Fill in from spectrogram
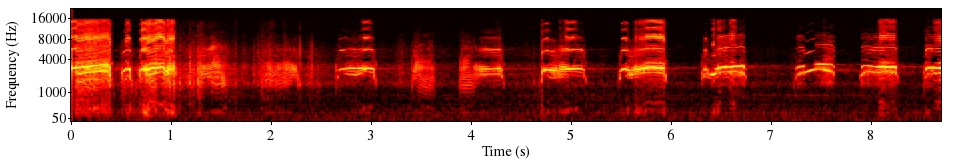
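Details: Osprey at a nest, filmed by a nest camera on 4 September 2023 around a near loss of a toe: uneven, excited mix of harsh high yelps and wavering whistled notes, some overlapping, at irregular intervals.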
